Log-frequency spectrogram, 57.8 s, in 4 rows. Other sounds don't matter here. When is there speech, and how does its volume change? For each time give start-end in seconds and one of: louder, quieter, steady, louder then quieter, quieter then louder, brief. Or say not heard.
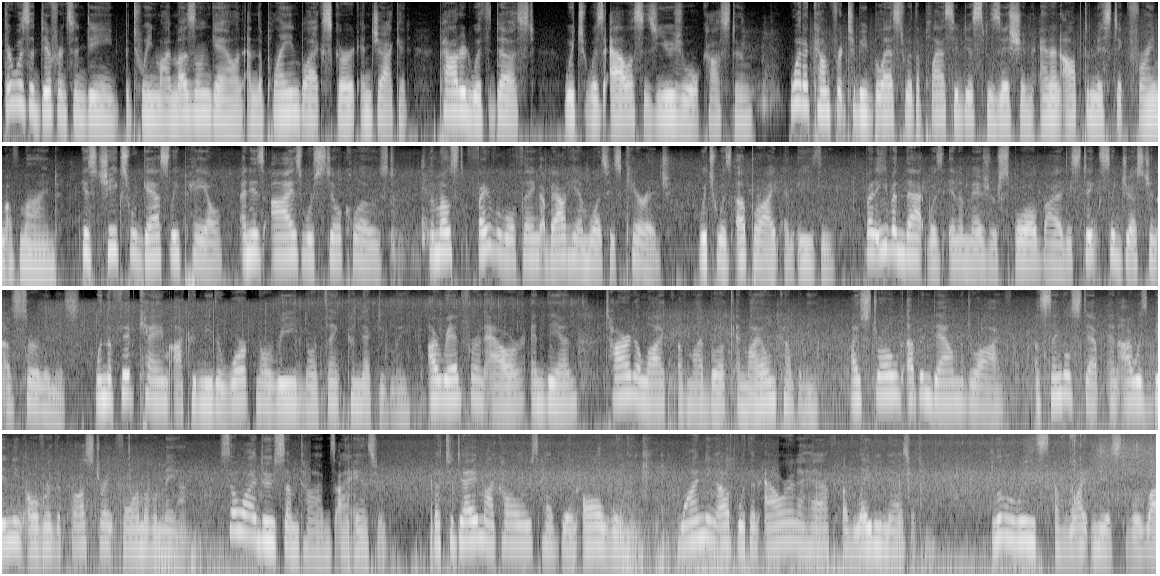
0.0-55.0 steady
55.7-57.7 brief.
